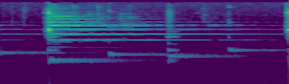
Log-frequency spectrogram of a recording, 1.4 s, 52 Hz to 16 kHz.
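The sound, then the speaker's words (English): A quiz-show countdown clock, with 15 seconds left, ticks in steady beats, three sharp pulses about half a second apart over a sustained, stepping electronic tone, fairly quiet and with no one talking. “15 seconds on the clock.”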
